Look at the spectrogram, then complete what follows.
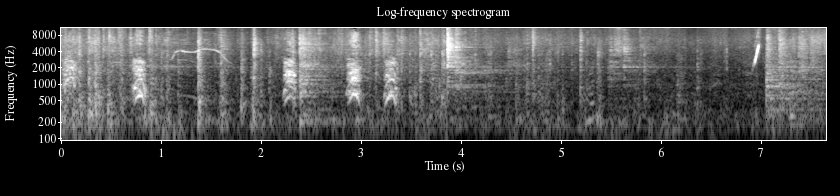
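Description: Sheep crowded in a steel loading race calling out in several short bleats in the first few seconds, with scattered sharp knocks from the packed mob against the pipe panels.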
